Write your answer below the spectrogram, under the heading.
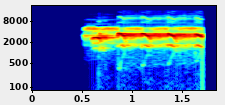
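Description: A collared kingfisher gives one harsh, grating call about a second long, high-pitched with a slight wavering rasp. Nothing else is heard.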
